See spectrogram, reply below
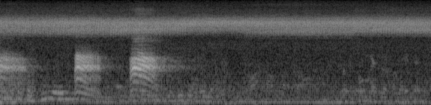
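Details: Crow, also called raven, giving three rough caws within the first two seconds, the last two louder and more drawn out, then quiet with a steady high-pitched hiss behind.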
